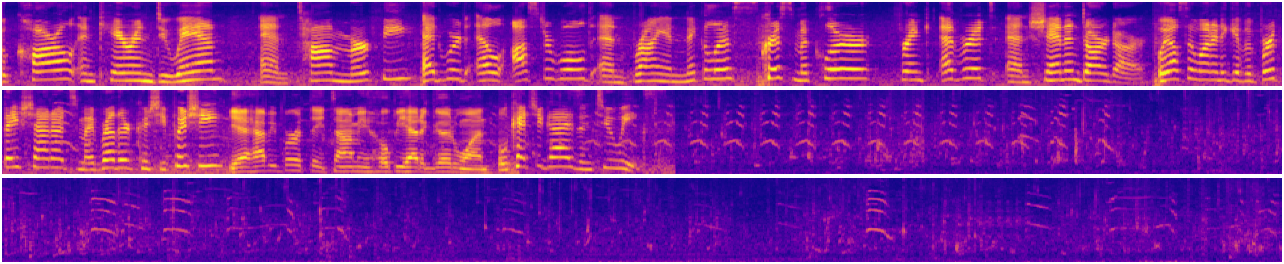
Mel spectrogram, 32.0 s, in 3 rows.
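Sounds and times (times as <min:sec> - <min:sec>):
birds calling with nasal notes: 0:09.6 - 0:20.2, 0:21.1 - 0:32.0.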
